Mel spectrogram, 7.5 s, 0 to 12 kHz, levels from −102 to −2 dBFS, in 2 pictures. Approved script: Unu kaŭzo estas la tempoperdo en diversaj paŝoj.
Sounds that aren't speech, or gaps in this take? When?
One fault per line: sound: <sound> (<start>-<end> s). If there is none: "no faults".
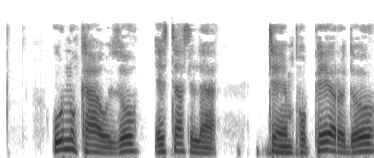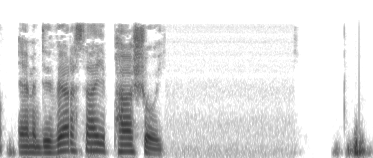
no faults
